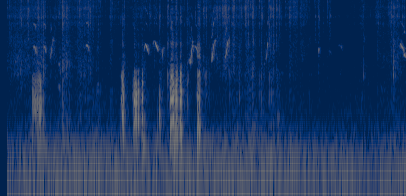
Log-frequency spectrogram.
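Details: Free-range game hen, mother of day-old Minorca cross chicks, calling them while dropping food; low broad clucks in short bursts among many thin, high rising chick peeps.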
